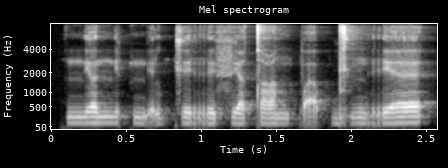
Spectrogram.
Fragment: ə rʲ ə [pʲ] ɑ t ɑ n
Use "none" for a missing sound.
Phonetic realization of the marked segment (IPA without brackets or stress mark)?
fʲ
